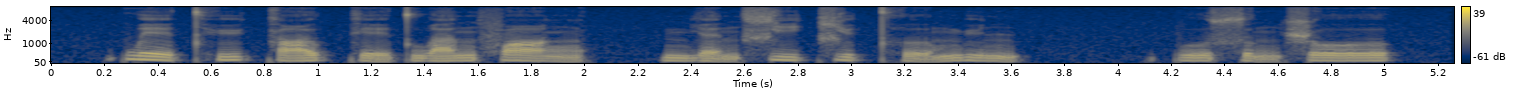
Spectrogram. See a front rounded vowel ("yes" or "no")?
yes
